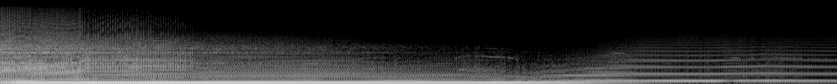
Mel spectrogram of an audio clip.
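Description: A rock band's final chord ringing out: a loud held low bass note under a sustained electric guitar chord, the top of the sound fading away over the first few seconds. The low note drops out about six seconds in, leaving a quieter steady drone of held tones.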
